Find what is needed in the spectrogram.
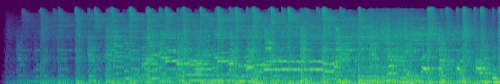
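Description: Live blues band playing electric guitars and a drum kit. The music fades in over the first second or so, then runs at full level with a steady beat.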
